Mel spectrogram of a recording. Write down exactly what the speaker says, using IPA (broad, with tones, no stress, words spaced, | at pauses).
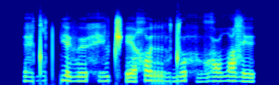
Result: ɛ̤˧dɛ̤˦tˤpʲe˦˨ βø˨ he̤˧lt͡ʃʼe˨ χo˦ro̤˧do˧ ho̤˨ɣo˦ðˤi˦zɪ˧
